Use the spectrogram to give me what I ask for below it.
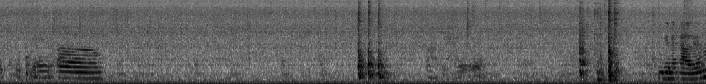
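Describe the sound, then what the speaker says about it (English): Noodles cooking in a pot give a steady, low sizzle and bubbling hiss throughout, broken by a few brief clinks and knocks, with a person speaking softly at moments. "These noodles are cooking."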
